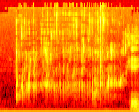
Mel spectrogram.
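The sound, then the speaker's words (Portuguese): Coffee trickles and splashes into a cup in a steady pour during a recording session, with bright dripping tones throughout before a brief louder clunk at the end. “Ah, falando nisso, ó, escuta, escuta o barulhinho gostosinho.”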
